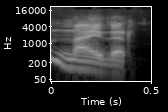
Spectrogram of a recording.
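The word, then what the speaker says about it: neither: को नहीं बताना तो नाइदर, या नीदर भी बोलते हैं इसको, नाइदर या नीदर आप जो चाहे वो प्रोनाउंस करते हैं।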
